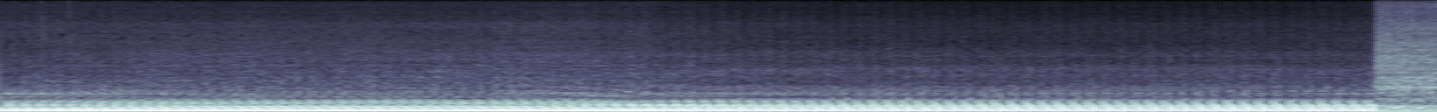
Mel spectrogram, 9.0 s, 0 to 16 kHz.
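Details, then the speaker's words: 2007 Subaru WRX STI boxer warming up, coolant about 180, after fixing pre-turbo leak, new up-pipe, VF48 turbo, catless downpipe, exhaust: steady deep even idle burble, earlier airy puffing from turbo gone, no leaks. "coolant's starting to rise up slowly it's about 180 but man this thing's already sounding so so much better the idle sounds better you could just hear it no leaks"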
